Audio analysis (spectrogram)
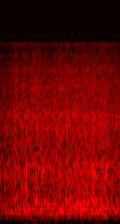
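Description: A passenger train rolls south toward Malaysia, a loud steady rumble and rattle of the carriage from inside, with no pauses or voices.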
